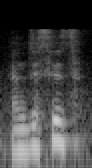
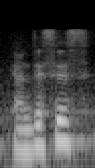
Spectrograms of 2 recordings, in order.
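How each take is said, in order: Both takes have the same delivery.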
